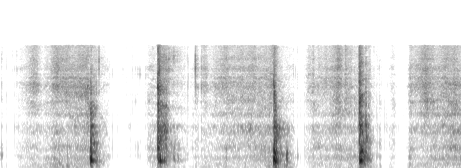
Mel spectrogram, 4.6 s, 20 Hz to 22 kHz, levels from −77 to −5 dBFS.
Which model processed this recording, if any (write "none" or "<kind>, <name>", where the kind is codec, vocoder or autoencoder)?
codec, SNAC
